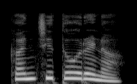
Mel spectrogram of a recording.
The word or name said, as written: ಕಂಚಿತೋರಣ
